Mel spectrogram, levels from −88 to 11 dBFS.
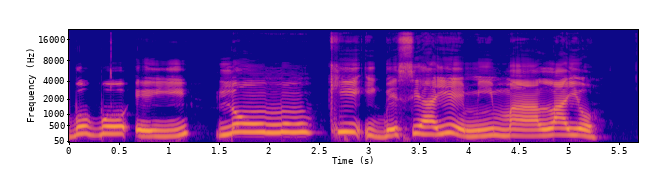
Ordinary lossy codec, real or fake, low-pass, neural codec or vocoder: none; real; 19.8 kHz; none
